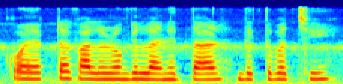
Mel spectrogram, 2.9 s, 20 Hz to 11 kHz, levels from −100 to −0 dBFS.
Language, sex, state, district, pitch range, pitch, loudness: Bengali, female, West Bengal, Alipurduar, 230-245 Hz, 235 Hz, -15 LUFS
